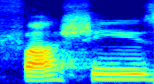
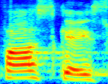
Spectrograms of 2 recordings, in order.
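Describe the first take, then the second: First: It is said with an English pronunciation. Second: It is said with a classical Latin pronunciation. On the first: "you probably say fasces or something like that in English" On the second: "fasces would be classical pronunciation Latin"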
